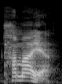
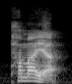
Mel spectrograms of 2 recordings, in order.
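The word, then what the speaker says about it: 霊屋: 발음은 타마야, 타마야.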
